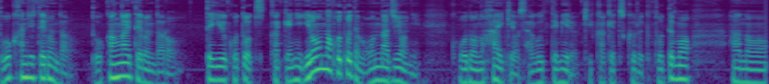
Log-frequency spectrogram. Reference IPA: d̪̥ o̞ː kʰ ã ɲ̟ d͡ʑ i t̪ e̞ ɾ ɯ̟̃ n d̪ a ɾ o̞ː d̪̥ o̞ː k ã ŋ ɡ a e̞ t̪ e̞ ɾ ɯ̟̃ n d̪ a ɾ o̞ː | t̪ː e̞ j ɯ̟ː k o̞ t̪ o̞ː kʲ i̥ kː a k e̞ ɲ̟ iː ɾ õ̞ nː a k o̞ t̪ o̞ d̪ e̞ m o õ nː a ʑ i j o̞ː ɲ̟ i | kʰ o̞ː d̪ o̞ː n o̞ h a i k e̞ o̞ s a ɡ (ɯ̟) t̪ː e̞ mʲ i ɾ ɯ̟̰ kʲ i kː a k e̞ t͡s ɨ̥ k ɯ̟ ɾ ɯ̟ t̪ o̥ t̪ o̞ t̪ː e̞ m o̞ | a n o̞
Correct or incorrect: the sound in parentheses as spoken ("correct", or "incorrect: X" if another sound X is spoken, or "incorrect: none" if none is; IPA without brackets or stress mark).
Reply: correct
